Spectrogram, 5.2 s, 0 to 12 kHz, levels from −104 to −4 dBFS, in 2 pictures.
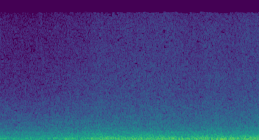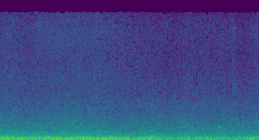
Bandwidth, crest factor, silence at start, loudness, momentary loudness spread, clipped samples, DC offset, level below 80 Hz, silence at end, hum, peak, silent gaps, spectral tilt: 11 kHz; 14 dB; 0 s; -35 LUFS; 10 LU; under 0.1%; under 0.1%; -44 dBFS; 0 s; none; -20 dBFS; none; -9 dB/octave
